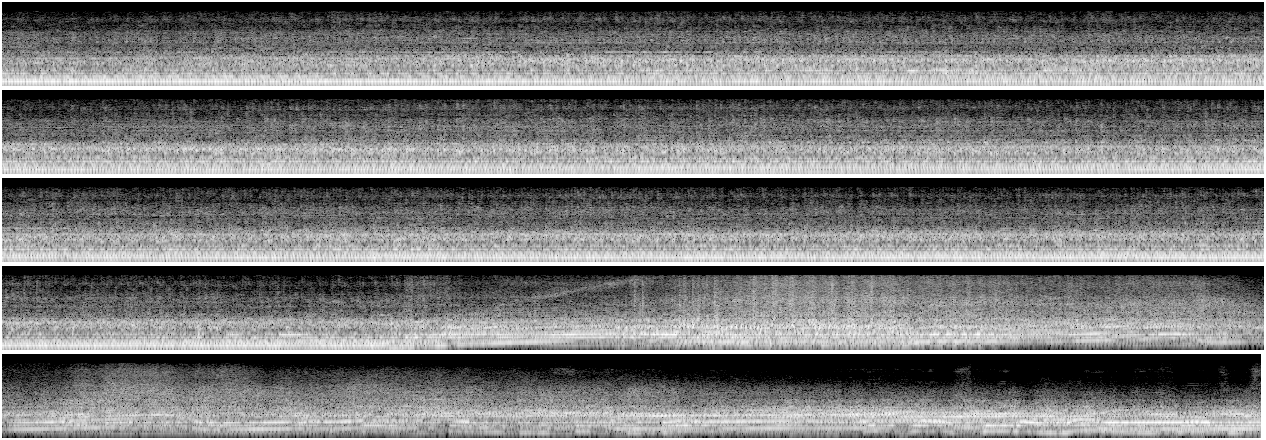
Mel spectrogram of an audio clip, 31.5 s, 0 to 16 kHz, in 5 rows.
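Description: A roughly 2000 bhp Nissan GT-R R35 drag car's twin-turbo V6 runs steadily at the start line. About 21 seconds in, it launches at full throttle and the engine note climbs and drops through several quick gear changes as the car accelerates away down the strip.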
